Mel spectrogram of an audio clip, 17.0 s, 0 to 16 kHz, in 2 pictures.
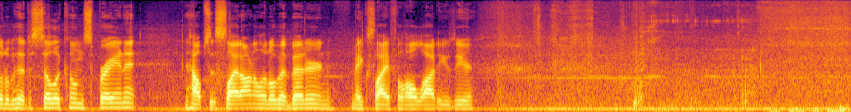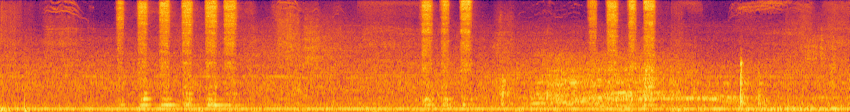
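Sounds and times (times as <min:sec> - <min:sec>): aerosol spray hissing: 0:09.7 - 0:11.0, 0:12.7 - 0:13.3.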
